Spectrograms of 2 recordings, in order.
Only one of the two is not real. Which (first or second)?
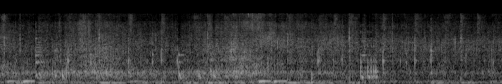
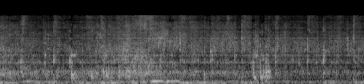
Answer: second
